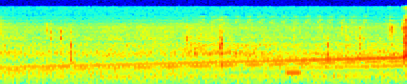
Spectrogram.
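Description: A slowly rising electronic tone, several pitches layered together and gliding steadily upward, from a TV commercial's soundtrack heard through a phone's speaker.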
